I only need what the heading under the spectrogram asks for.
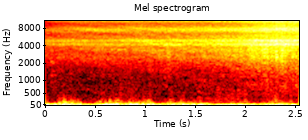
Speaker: we'll put these in and that's going to bring that vacuum way up I mean one of these is a big leak but three of them this will jump it way up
